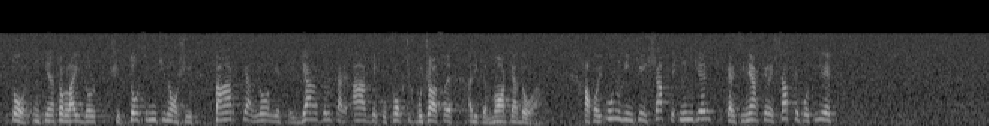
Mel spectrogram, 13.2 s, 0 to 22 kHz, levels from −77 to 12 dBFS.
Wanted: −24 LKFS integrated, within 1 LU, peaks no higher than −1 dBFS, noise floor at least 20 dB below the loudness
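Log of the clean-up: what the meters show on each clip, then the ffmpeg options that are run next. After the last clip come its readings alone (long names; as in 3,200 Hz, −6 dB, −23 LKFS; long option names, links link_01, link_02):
background noise floor −40 dBFS; target noise floor −46 dBFS; integrated loudness −26.0 LKFS; sample peak −8.0 dBFS; target loudness −24.0 LKFS
→ -af "afftdn=noise_reduction=6:noise_floor=-40"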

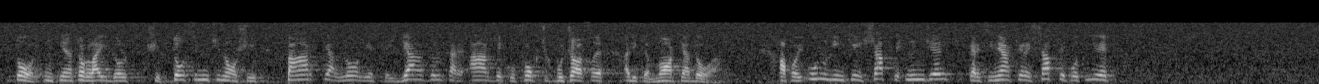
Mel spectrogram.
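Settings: background noise floor −43 dBFS; target noise floor −46 dBFS
→ -af "afftdn=noise_reduction=6:noise_floor=-43"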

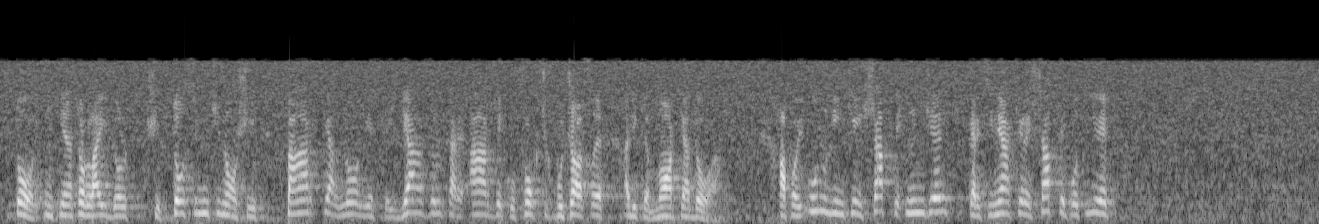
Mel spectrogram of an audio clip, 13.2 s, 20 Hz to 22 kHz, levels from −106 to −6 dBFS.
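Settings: background noise floor −46 dBFS; integrated loudness −26.0 LKFS; sample peak −8.0 dBFS; target loudness −24.0 LKFS
→ -af "volume=2dB"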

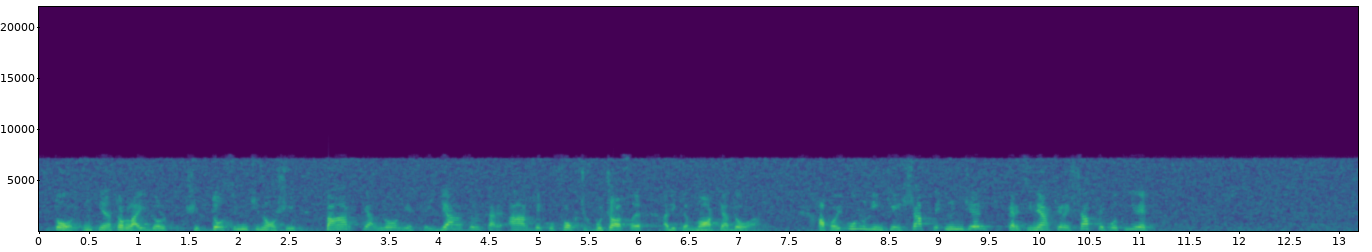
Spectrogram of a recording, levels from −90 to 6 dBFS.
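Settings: integrated loudness −24.0 LKFS; sample peak −6.0 dBFS; background noise floor −44 dBFS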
